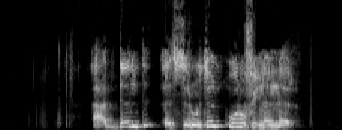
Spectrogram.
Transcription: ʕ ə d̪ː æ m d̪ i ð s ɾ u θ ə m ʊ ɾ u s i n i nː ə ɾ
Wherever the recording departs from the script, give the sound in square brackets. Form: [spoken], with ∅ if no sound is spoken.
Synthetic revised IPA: ʕ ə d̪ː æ [n] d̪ [æ] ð s ɾ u θ ə [n] ʊ ɾ u [f] i n [æ] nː ə ɾ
